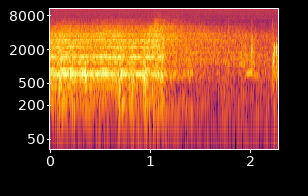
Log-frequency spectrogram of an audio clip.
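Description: A brass band plays a loud held chord that cuts off sharply.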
